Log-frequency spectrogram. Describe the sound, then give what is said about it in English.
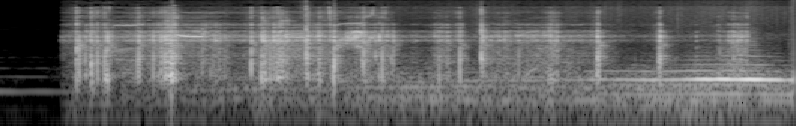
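A plane crash: a loud burst of crunching, shattering impacts and rattling debris, followed by a steady droning roar that swells louder toward the end. No one speaks. “You hear the plane roaring down out of control and then crashing into silence.”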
